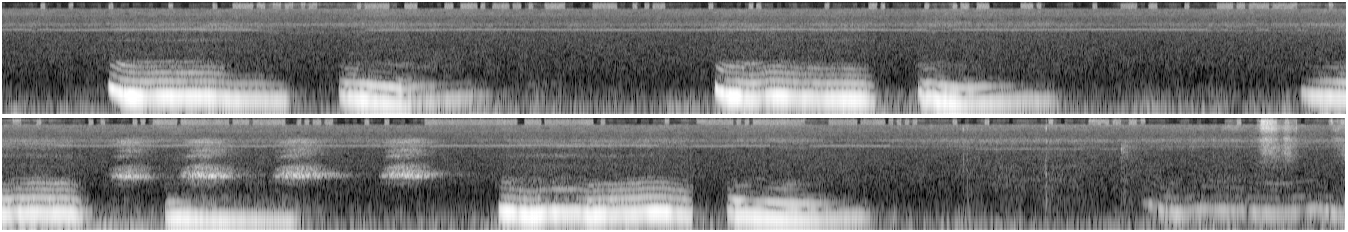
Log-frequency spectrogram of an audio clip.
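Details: Sleeping house cat, Miss Tally Checkers, snores steadily: tonal, faintly whistling breaths falling in pitch, coming in pairs about every three seconds, with a brief higher chirpy sound in the middle.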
